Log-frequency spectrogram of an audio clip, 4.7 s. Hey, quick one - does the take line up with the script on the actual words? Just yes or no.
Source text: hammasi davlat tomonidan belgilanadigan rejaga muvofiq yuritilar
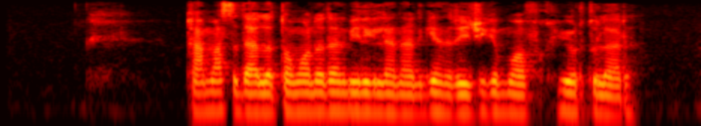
yes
